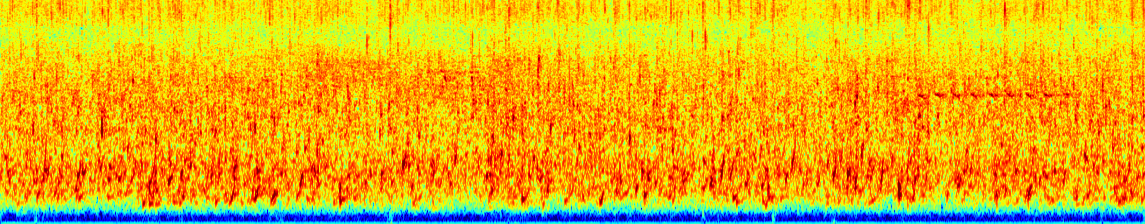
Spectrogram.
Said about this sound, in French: Pendant quelques instants, vous décidez de simplement vous laisser bercer par le doux son de l'eau qui serpente entre les pierres et suit son cours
